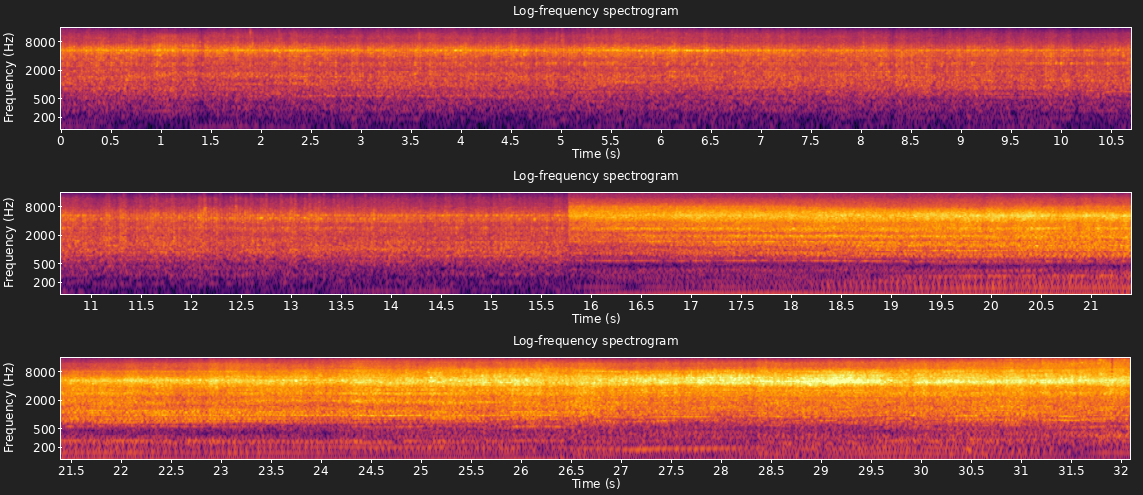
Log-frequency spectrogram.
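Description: John Deere tractor's diesel engine running steadily. After a cut about halfway, a deeper steady engine note grows louder over a few seconds as the tractor drives up the track towards the microphone.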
